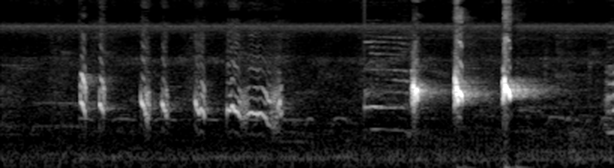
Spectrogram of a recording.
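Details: Yellow-vented bulbul in the wild with natural ambience, used as a lure recording: soft paired chirps and a short warble, then three louder, sharp, ringing notes spaced about a third of a second apart.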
